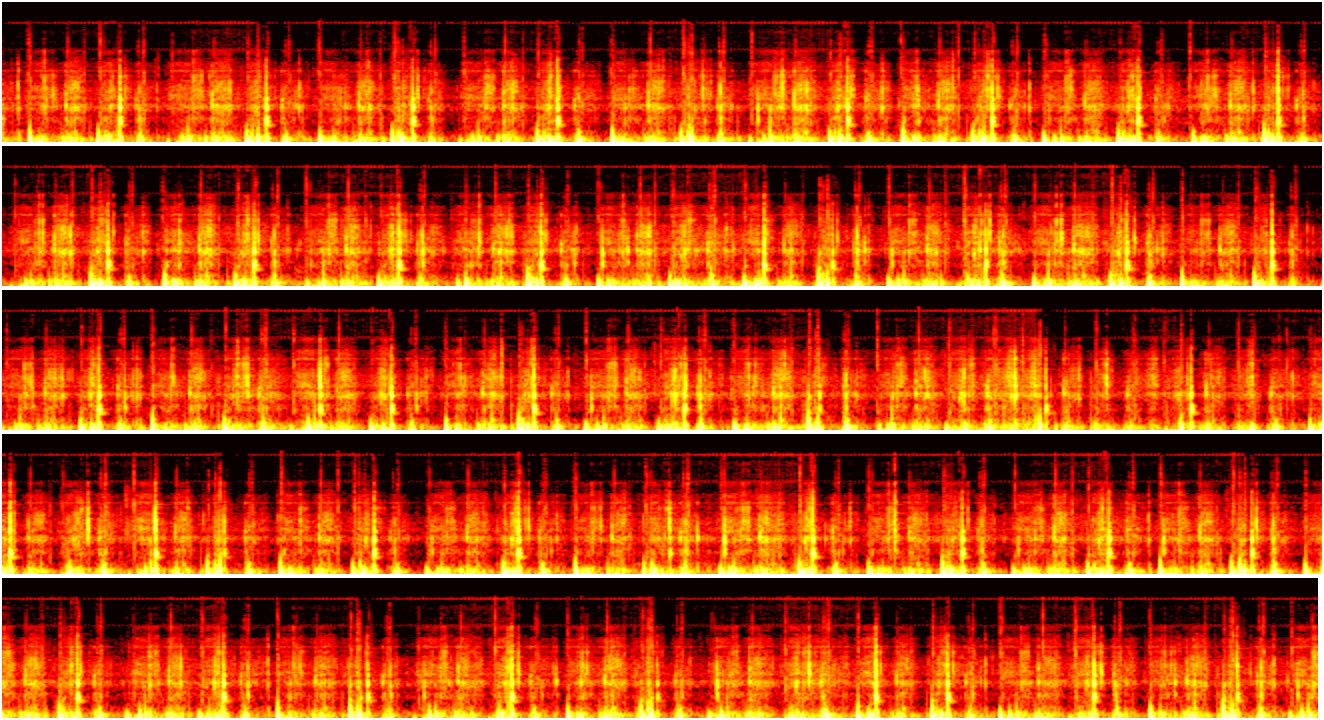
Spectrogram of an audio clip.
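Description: Quick, regular thumps of footsteps and camera jostling as a camera is carried along a path on foot, with a faint steady whine underneath.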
